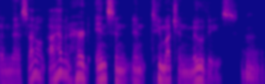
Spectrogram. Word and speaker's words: ensign: How do you pronounce ensign or ensign?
